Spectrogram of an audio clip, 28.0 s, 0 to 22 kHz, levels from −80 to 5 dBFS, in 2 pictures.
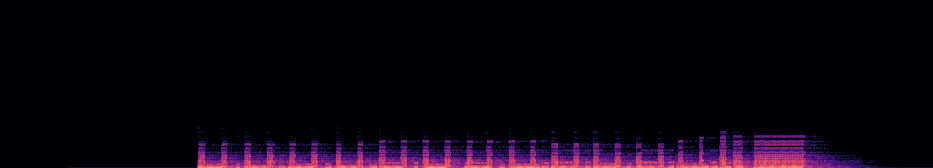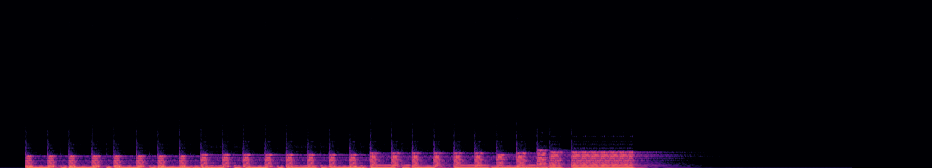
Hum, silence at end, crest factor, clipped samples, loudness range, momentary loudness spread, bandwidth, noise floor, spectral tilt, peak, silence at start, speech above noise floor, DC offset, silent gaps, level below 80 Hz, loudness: none; 4.25 s; 16 dB; under 0.1%; 6 LU; 5 LU; 4.5 kHz; -89 dBFS; -11.5 dB/octave; -6 dBFS; 2.95 s; 68 dB; under 0.1%; none; -28 dBFS; -23 LUFS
